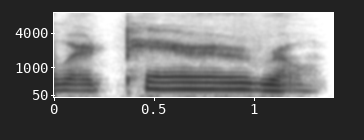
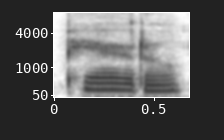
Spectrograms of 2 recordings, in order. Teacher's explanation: has a little flap on the top of your roof of your mouth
